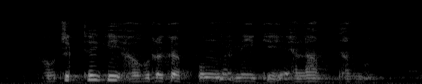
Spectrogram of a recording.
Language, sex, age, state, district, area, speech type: Manipuri, male, 30-45, Manipur, Churachandpur, rural, read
